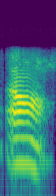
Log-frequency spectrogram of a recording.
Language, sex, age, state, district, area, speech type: Assamese, female, 45-60, Assam, Charaideo, urban, conversation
